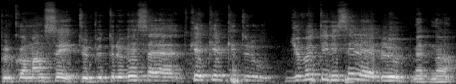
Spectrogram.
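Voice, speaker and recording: At a moderate pace, a man with a high pitch makes very wide pitch swings, heard with audible room echo and noticeable background noise. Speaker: workshop leader and primary school teacher. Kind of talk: children's craft workshop demonstration.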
